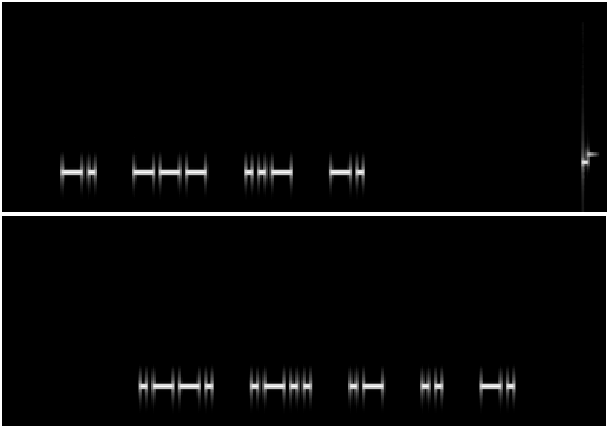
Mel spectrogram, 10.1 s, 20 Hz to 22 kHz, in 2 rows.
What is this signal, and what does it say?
Morse code, heard as a keyed tone, about 22 wpm, spaced as for 16 wpm, 700 Hz. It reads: NOUN PLAIN
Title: 2x Character Spacing - Top 500 Words - 22wpm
